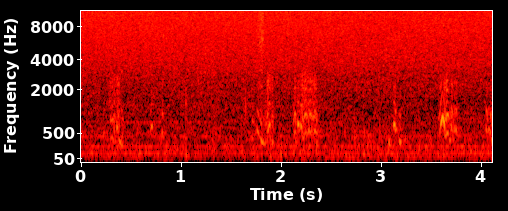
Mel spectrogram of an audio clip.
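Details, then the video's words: During a massage a guinea pig gives a few soft, short murmuring notes, spaced irregularly, with faint background hum. "Guinea Pig Enjoying a Massage and Making Cute Sound"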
